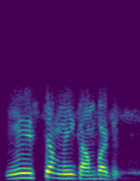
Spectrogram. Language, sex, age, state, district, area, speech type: Telugu, male, 18-30, Telangana, Mancherial, rural, conversation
